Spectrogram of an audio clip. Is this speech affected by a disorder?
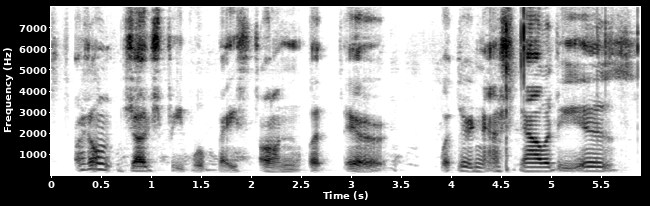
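Yes: cerebral palsy.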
